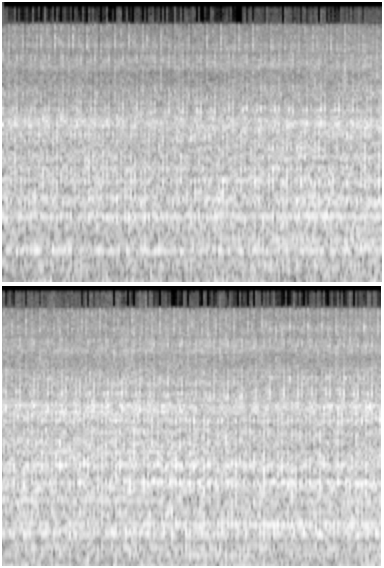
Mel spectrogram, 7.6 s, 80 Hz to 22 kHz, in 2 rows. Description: Audi A3 2011 8P | 1.4 tfsi strange engine noise when idle and warm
